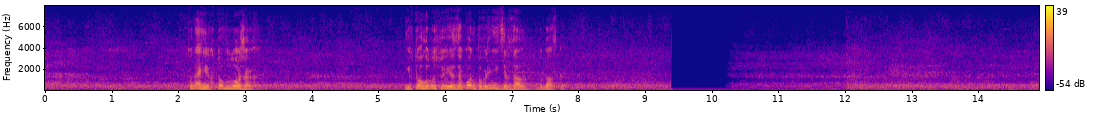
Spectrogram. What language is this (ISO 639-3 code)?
ukr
